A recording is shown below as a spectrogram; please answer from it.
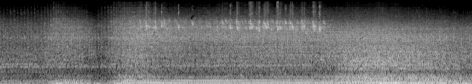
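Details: Geo Tracker after replacing cracked exhaust manifold with header, chilly morning: catches after brief crank, settles into steady even idle with no ticking or puffing; no exhaust leaks heard, some welds possibly incomplete.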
